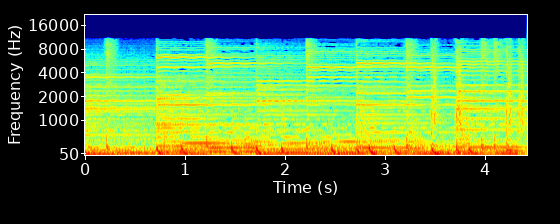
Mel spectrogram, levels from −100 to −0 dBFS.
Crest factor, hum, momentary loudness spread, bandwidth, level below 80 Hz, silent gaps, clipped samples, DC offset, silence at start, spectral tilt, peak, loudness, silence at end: 14 dB; none; 3 LU; 11.5 kHz; -20 dBFS; none; under 0.1%; 3%; 0 s; -5 dB/octave; -2 dBFS; -18 LUFS; 0 s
